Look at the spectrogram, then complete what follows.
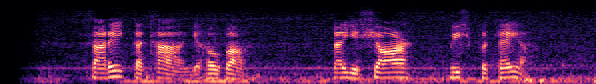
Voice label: voice, hebrew language; Psalm 119:137; tsadeek ata yehovah, ve'yashar meeshpateyha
